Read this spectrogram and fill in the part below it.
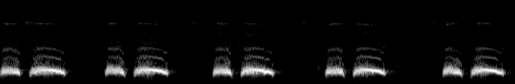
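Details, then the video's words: Spotted dove, known locally as tekukur, in an energetic calling bout: paired coos, a short note followed by a longer falling one, repeated about once a second five times, on a quiet background. "SIPITAK SUPER GACOR TEKUKUR BANGGO/Selendang jati"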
